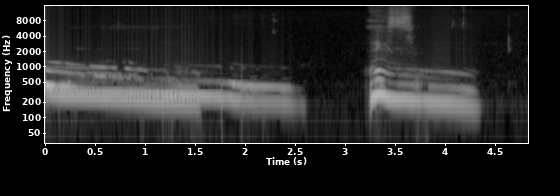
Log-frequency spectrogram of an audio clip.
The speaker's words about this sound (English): Portion of the show is supported by Howling for Wolves, protecting wolves for future generations. Howl! Howl! Howl!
